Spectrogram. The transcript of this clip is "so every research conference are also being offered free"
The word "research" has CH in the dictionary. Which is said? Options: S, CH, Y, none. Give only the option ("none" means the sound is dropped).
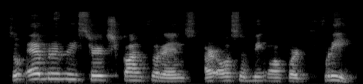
CH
